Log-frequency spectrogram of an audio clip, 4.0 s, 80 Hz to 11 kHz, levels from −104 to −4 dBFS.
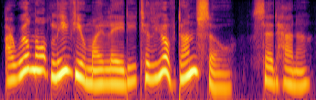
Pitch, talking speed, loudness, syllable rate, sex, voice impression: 230 Hz, 210 wpm, -16 LUFS, 4.7 syllables/s, female, slightly feminine, slightly adult-like, slightly calm, slightly elegant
